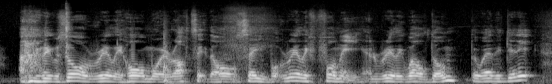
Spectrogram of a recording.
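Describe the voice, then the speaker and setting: A man's medium-pitched voice at a fairly quick pace, with ordinary pitch variation, amid noticeable background noise. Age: 50s. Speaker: recovering conspiracy theorist guest. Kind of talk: casual chat.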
